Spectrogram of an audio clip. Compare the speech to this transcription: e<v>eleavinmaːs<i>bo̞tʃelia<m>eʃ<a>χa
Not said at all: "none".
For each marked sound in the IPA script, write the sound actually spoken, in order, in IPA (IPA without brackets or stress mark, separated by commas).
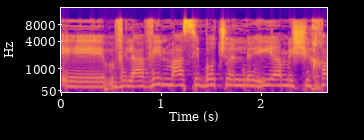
v, i, m, i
